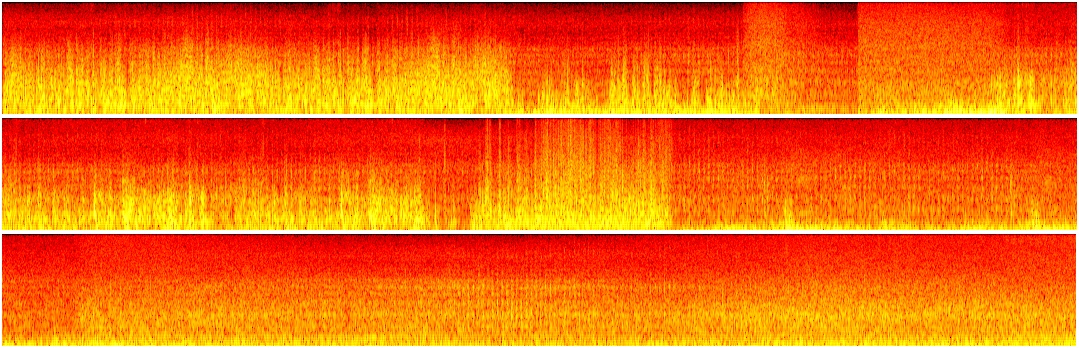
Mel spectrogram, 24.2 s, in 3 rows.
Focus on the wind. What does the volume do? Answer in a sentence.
The volume of the wind goes down.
